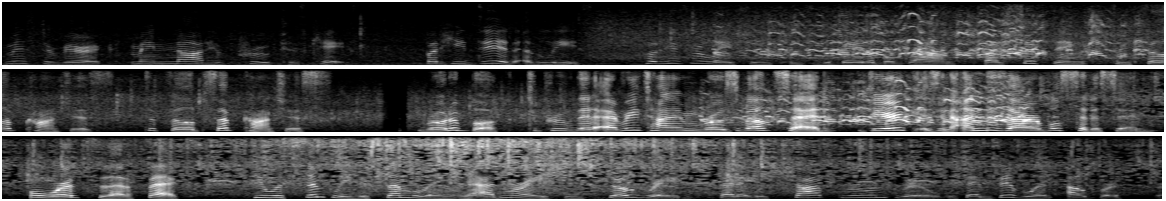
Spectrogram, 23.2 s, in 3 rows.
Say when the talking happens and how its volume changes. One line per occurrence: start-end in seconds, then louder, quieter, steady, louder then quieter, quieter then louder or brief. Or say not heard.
0.0-9.9 louder
10.5-23.1 quieter.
